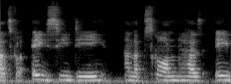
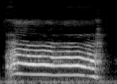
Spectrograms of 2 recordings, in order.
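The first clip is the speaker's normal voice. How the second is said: frustrated shriek; 13 semitones higher, 7 dB louder than usual. Real, not acted. Frustrated over choosing a word.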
